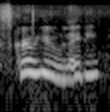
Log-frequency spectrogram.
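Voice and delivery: high-pitched sassy cat voice; high, mock-indignant little kitty; cat's retort. Runaway kitty telling off the owner, high sassy voice. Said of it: "She's like".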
